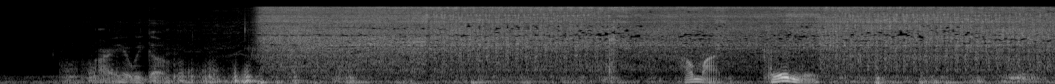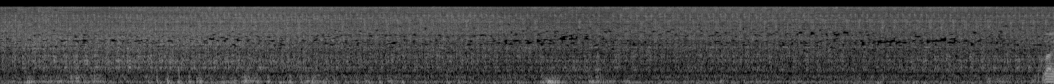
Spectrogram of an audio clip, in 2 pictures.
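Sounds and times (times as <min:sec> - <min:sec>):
small air engine clattering: 0:08.2 - 0:21.0.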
